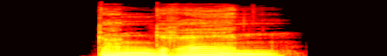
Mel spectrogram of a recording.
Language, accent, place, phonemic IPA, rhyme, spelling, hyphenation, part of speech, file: German, Germany, Berlin, /ɡaŋˈɡʁɛːn/, -ɛːn, Gangrän, Gan‧grän, noun, De-Gangrän.ogg
- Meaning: gangrene (the necrosis or rotting of flesh)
